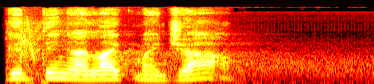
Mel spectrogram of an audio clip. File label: marine tough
